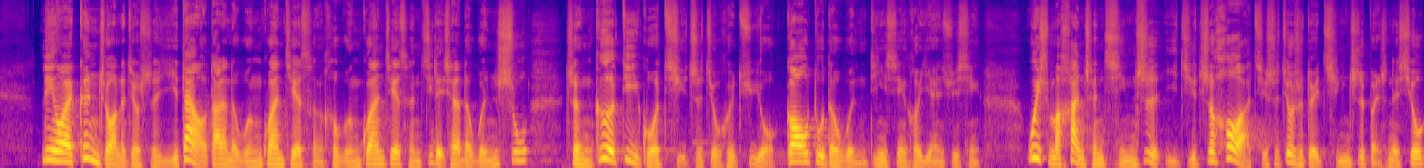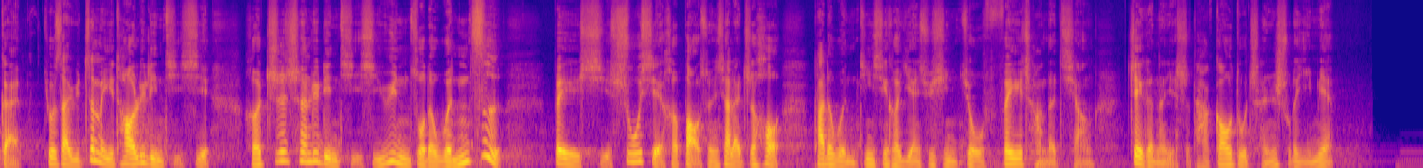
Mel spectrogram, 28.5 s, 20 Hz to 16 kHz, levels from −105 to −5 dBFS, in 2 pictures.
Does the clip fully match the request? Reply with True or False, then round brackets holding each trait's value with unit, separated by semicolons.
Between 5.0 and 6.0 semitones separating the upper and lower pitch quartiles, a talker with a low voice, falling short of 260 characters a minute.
False (5.3 semitones; 115 Hz; 285 characters per minute)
